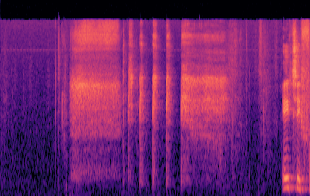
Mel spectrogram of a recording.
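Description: A card rustles and scrapes in a man's hands.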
